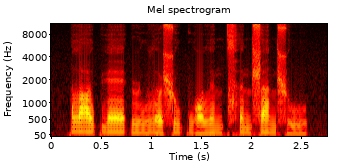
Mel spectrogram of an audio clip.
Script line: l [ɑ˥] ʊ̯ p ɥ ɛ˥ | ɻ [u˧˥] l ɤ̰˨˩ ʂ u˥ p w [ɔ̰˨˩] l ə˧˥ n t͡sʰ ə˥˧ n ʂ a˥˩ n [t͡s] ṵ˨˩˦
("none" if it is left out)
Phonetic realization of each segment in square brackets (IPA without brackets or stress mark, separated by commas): ɑ˥, u˧˥, ɔ̰˨˩, ʂ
